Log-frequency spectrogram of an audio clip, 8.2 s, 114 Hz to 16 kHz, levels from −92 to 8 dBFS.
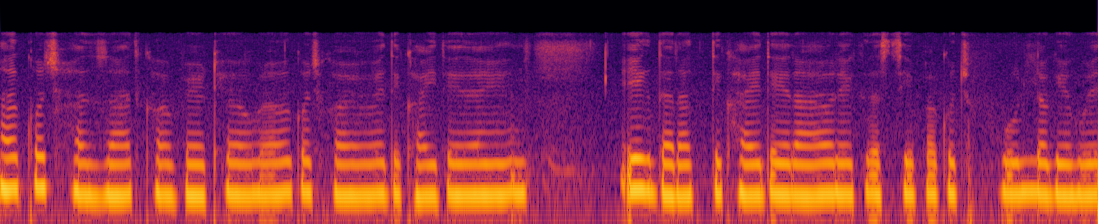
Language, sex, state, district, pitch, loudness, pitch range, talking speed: Urdu, female, Bihar, Kishanganj, 220 Hz, -15 LUFS, 215-225 Hz, 195 wpm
